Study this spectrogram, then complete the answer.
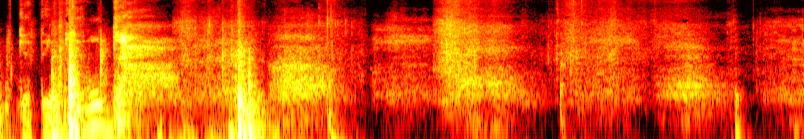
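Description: Footsteps crunch over loose debris on a wooden floor.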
